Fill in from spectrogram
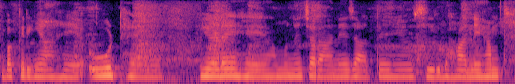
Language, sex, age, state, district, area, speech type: Urdu, female, 18-30, Uttar Pradesh, Lucknow, rural, spontaneous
